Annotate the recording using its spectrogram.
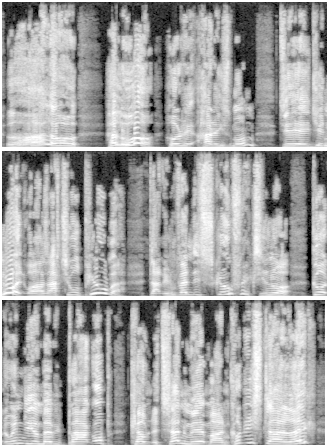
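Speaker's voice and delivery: high, loud scouse footballer voice; high-pitched footballer caricature; Jordan Henderson voice. Acted. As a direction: squeal it like an overexcited footballer.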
